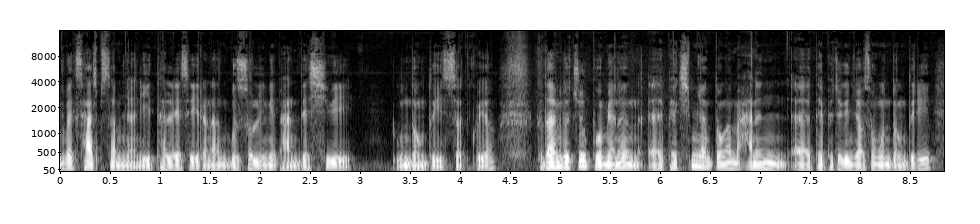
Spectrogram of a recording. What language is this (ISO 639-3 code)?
kor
